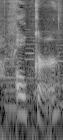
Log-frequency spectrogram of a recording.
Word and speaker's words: ochre: It is ochre or okra. I don't really know how it's said. It's said like this. Ochre.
